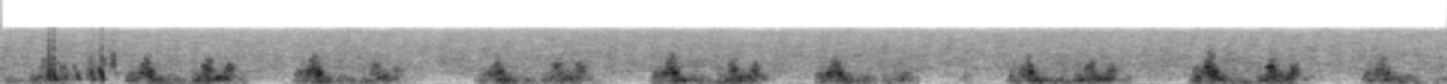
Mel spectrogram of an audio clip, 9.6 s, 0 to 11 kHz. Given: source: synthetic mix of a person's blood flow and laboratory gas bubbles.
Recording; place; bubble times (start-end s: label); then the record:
Doppler ultrasound of blood flow; precordium
0.27-0.79 s: bubbles
From the record:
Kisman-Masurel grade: 223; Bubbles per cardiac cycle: several, 3 to 8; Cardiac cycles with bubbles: 10 to 50%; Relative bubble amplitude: loud (0.450 to 0.775); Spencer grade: 2 (many but less than half of the cardiac periods contain bubble signals, singularly or in groups); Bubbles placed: only in the low amplitude regions of the cardiac cycle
